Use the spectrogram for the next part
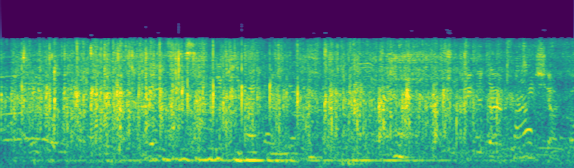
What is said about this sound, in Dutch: Ik vraag jullie om in ieder geval een hartelijk applaus te geven, zodat zij de kracht krijgt om haar verhaal te doen voor jullie. Even graag hartelijk applaus.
